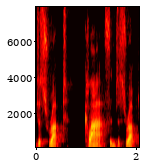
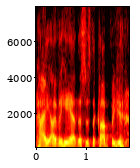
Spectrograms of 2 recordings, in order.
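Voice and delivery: high-pitched loud yelling; 8 semitones higher, 8 dB louder than usual. Retelling what a man called out to the speaker, retelling a yell. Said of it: "he's just yelled out".

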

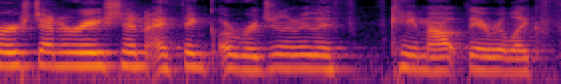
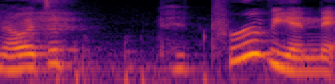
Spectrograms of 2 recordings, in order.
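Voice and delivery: plain

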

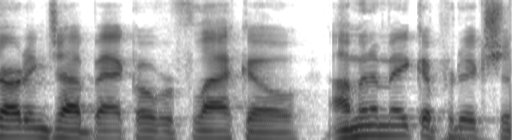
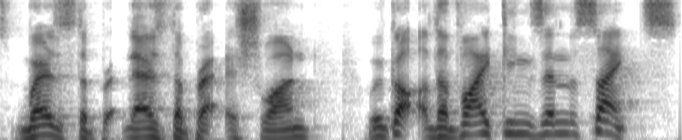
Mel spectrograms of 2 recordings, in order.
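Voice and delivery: put-on British London accent. Speaker switches into an accent mid-segment, put-on London accent. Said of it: "Let me get the London one going".

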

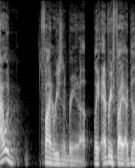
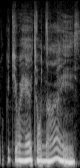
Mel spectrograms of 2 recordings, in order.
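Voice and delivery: put-on high, creaky baby talk, nice stretched out; 7 semitones higher, 4 dB quieter than usual. Asking another speaker if he uses baby talk with Tara, then showing it: baby talk. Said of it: "Do you ever say it in baby talk to her?".

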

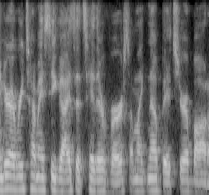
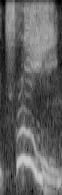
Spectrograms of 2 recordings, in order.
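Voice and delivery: very high-pitched puppet voice. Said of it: "like a Jim Henson puppet".

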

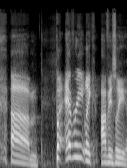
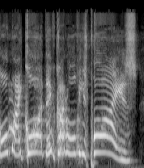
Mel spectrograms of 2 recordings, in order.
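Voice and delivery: very high, slow voice, "pies" drawn out. Mocking a man-on-the-street segment, the speaker does an Opie impression. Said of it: "he's doing his voice where he's like".

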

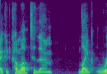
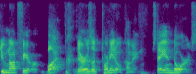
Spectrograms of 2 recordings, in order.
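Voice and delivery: put-on robotic, mechanical announcer voice; 4 semitones higher than usual. Retelling a tornado alert heard on the radio, in a robotic announcer voice. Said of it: "this robotic sounding man that was just like".

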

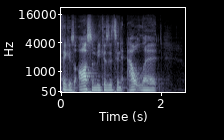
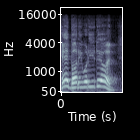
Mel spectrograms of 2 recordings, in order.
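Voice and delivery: very high, very loud, cheerful happy-dude voice; 12 semitones higher, 9 dB louder than usual. Retelling his dad's phone call about a patio project, imitating his cheerful dad. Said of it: "he's such a happy dude".

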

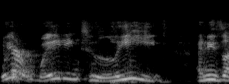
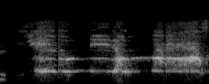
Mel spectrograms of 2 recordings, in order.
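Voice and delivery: put-on screeching woman's voice, higher. Retelling being chased down at a store entrance: imitating a screeching lady. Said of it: "screeching sixty-year-old lady".

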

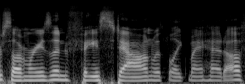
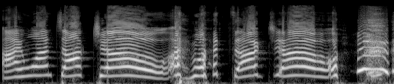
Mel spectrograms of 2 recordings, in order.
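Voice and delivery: put-on very high, very slow, drawn-out, childish wailing scream; 13 semitones higher, 7 dB louder than usual. Retelling splitting their chin as a child and calling for a doctor, retelling a childhood scream. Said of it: "but I kept screaming".

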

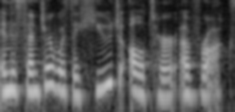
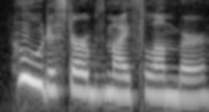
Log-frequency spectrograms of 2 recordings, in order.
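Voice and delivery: booming, loud, thundering roar of a giant beast; 8 dB louder than usual. The tiger head at the cave entrance challenges the arrivals, thundering. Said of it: "the tiger head thundered".

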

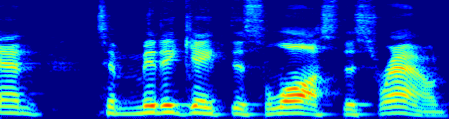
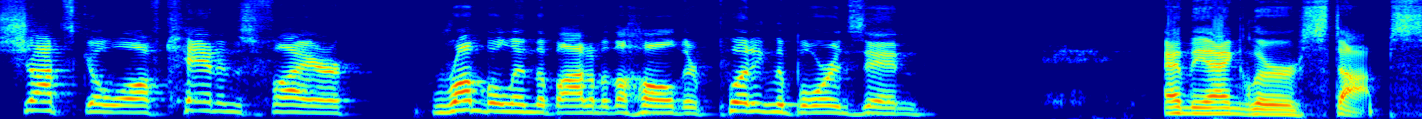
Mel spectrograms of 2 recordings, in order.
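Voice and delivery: ordinary talk, nothing marked

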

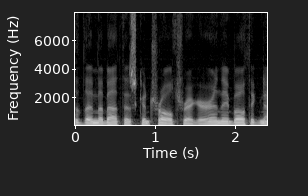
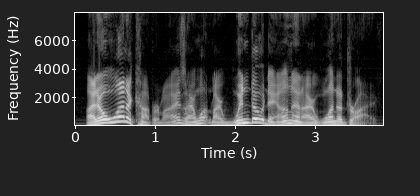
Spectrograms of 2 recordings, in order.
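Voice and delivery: acted loud, raised voice, pitched up; 6 semitones higher, 5 dB louder than usual. Speaker retelling what she said when a compromise was suggested, retelling her raised voice. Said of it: "with a raised voice and says".

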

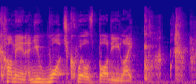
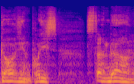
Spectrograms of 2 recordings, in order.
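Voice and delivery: weak, feeble, half-hearted ghostly voice; 3 semitones higher than usual. Voicing a ghost weakly commanding a guardian to stand down: weakly commanding ghost voice. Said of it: "he's weakly trying to command it to stand down".

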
